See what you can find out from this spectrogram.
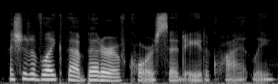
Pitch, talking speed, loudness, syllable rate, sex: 200 Hz, 235 wpm, -19 LUFS, 6.3 syllables/s, female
